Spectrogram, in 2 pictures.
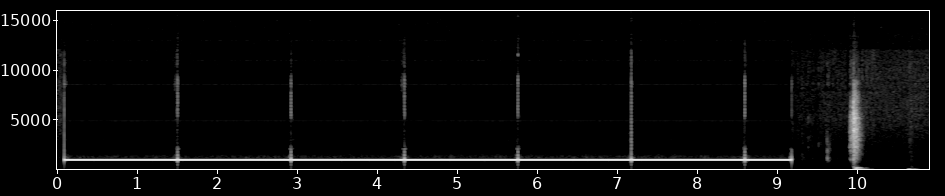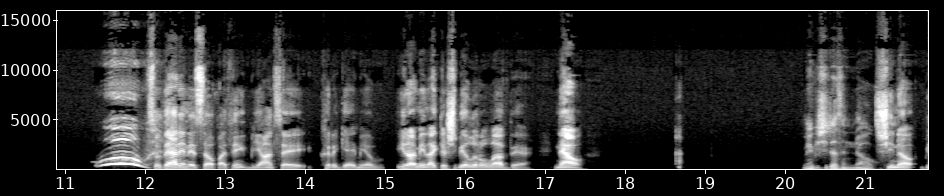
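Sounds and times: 
censor bleep tone: 0.0s - 9.2s
speech: 12.0s - 17.6s, 20.2s - 21.7s.

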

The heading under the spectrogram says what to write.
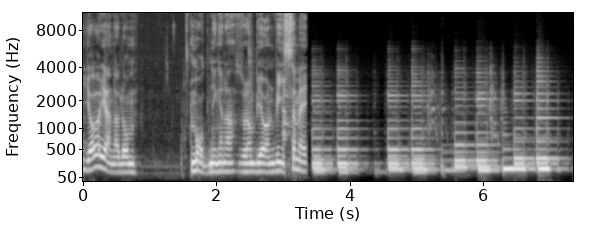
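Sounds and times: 
speech: 0.0s - 0.9s, 1.6s - 3.5s
distorted electric guitar chords through slapback delay pedal: 3.4s - 7.3s.

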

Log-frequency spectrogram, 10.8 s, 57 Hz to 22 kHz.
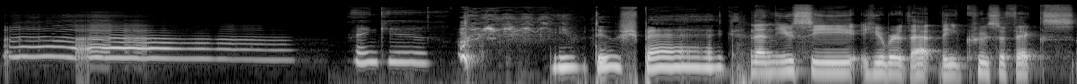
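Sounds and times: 
woman wailing as she is released: 0.0s - 3.0s
speech: 3.8s - 10.7s
laughter: 4.6s - 5.8s.

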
